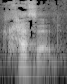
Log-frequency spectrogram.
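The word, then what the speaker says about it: chesed (חסד): And to say it right, we've talked about this word before, but to say it right, you kind of have to get a little loogie going there. You're like, huh. It's guttural. It's chesed.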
